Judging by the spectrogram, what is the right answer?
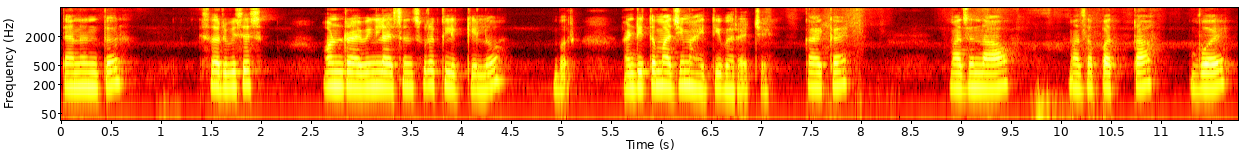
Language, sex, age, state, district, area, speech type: Marathi, female, 30-45, Maharashtra, Satara, urban, spontaneous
